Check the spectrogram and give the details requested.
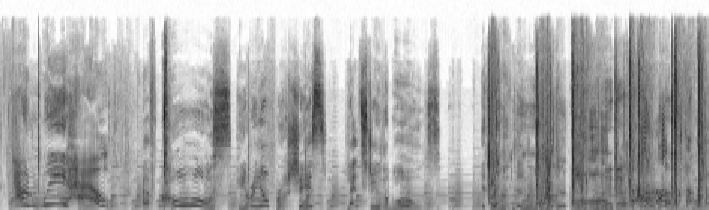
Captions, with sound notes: - Can we help? - Of course! Here are your brushes. Let's do the walls. (giggling) (snorting) (barking)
